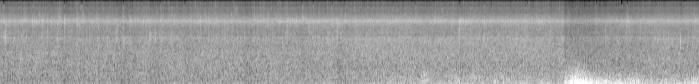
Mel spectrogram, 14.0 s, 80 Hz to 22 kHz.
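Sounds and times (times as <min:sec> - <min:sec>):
heavy rain falling: 0:00.0 - 0:13.9
thunder clap rumbling: 0:07.6 - 0:13.9.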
